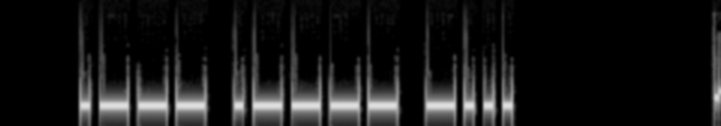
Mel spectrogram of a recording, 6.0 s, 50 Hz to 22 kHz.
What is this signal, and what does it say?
Morse code, heard as a keyed tone, about 15 wpm, 700 Hz. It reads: J1B
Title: Three Challenging Letter-Number Combinations 15wpm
